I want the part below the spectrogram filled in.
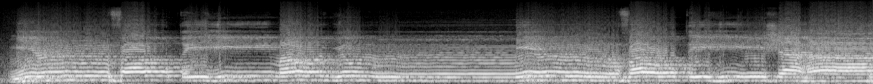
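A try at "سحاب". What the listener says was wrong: Bukan syahab, sahab. Sahab.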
